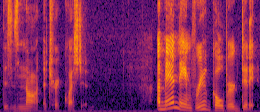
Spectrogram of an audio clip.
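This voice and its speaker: Bright, animated woman reading a storybook aloud. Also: sits low, measured pace. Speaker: teacher reading a picture book aloud. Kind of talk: expressive children's read-aloud of a picture book.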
